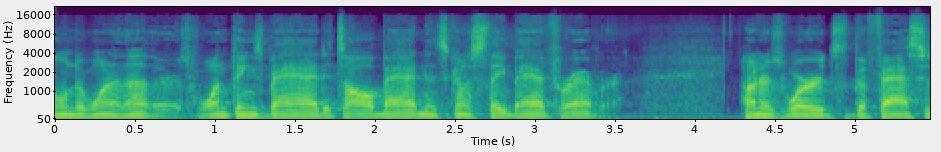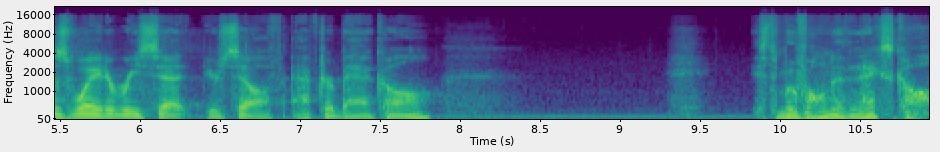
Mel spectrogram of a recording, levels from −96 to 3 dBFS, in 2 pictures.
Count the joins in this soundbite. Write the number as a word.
one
